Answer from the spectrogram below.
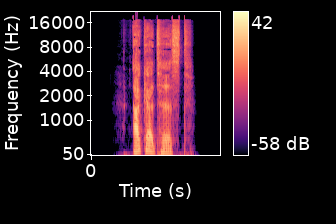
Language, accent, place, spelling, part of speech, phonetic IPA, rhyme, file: German, Germany, Berlin, ackertest, verb, [ˈakɐtəst], -akɐtəst, De-ackertest.ogg
- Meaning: inflection of ackern: 1. second-person singular preterite 2. second-person singular subjunctive II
